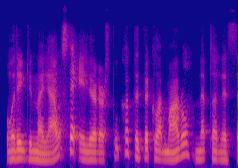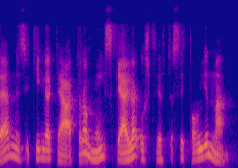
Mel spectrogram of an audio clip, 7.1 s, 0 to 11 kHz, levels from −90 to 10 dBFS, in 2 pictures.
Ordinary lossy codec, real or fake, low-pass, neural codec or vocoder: Opus, 24 kbps; fake; 7.2 kHz; codec, 16 kHz, 0.5 kbps, FunCodec, trained on Chinese and English, 25 frames a second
